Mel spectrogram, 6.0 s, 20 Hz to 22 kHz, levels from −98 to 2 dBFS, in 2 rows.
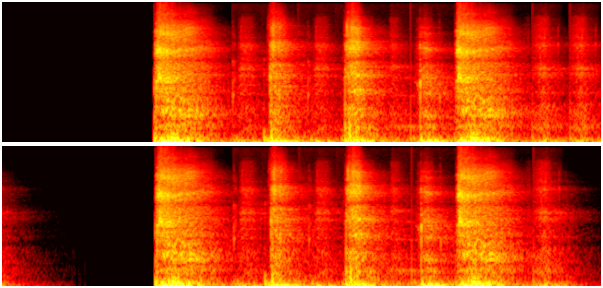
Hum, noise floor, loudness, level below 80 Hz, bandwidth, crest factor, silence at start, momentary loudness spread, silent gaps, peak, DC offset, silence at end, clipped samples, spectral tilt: none; -40 dBFS; -21 LUFS; -26 dBFS; over 20 kHz; 20 dB; 0.75 s; 12 LU; 3.42-3.76 s; -4 dBFS; under 0.1%; 0.15 s; under 0.1%; -2 dB/octave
